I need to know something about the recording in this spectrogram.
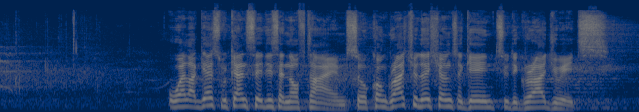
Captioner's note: applause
